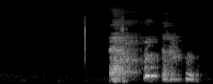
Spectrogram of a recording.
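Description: A woman coughing, a quick run of about four coughs in the second half, after a single faint click.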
